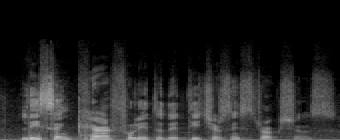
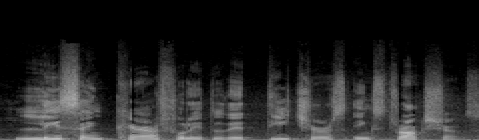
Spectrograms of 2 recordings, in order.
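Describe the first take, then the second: First: The sentence is spoken at a faster pace. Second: The sentence is spoken at a slower pace.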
